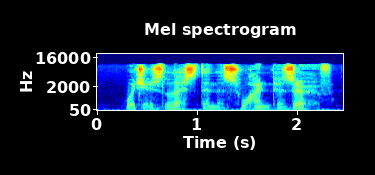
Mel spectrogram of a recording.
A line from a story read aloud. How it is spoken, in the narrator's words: growled Wolverstone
